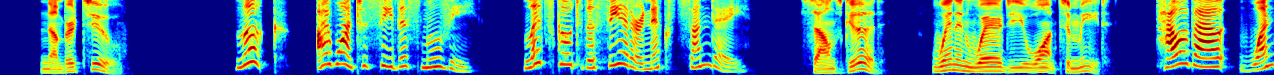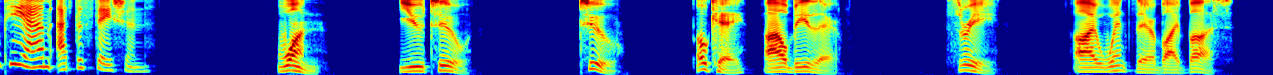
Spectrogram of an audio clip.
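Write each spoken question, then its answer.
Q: How about 1 p.m. at the station?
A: 2: Okay, I'll be there.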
